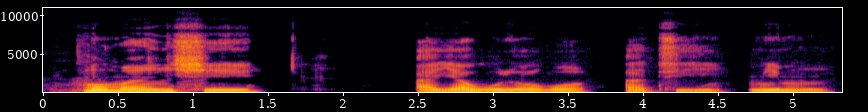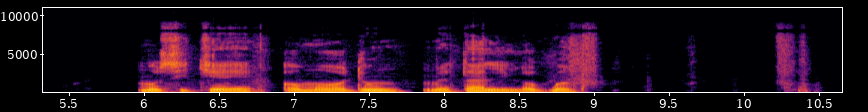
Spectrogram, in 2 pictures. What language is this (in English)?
Yoruba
